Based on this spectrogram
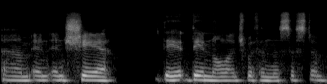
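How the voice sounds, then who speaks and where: A somewhat breathy woman's voice at medium pitch, dark and mellow in tone, with monotone, flat intonation and a New Zealand accent. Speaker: software trainer presenting a webinar. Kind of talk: webinar Q&A.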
